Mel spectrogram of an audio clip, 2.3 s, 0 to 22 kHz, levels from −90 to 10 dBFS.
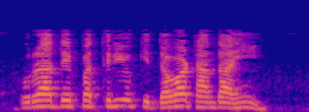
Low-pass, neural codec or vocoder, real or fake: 7.2 kHz; none; real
